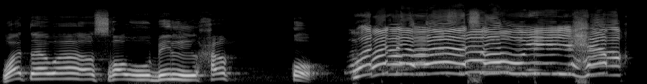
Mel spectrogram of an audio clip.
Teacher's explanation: قلقلہ کرنا ہے، جماؤ کے ساتھ کرنا ہے، اور حرف قلقلہ میں سے قاف، حرف مستعلیہ میں سے بھی موٹا بھی رکھنا ہے، مگر قلقلہ بھی جماؤ کے ساتھ۔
